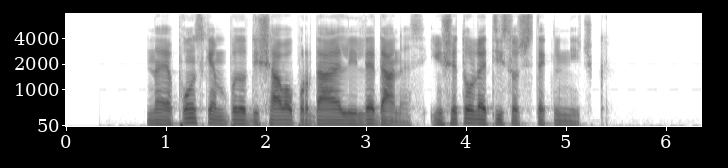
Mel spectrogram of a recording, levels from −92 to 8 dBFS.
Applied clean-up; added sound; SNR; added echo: none; none; none; none.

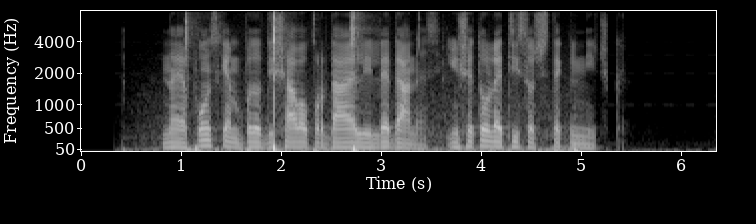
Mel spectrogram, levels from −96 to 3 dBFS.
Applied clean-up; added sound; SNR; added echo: none; Fire; 5 dB; none.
